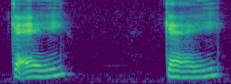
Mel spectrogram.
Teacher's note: 给 uses the third tone. Your voice falls and then rises.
